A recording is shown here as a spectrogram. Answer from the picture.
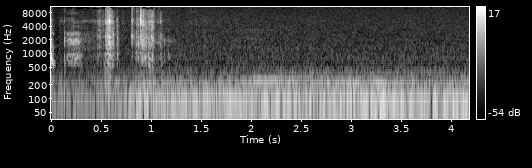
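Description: A paper-wrapped parcel being torn open and rustled, with a few sharp crinkles in the first second. Under it runs a steady low rumble from the road beside the parked car.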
